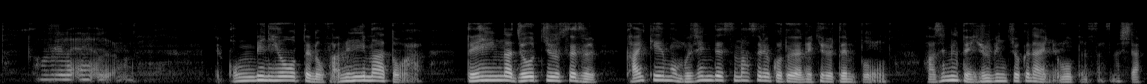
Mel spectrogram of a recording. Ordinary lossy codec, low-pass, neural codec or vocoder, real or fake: none; 7.2 kHz; autoencoder, 22.05 kHz, a latent of 192 numbers a frame, VITS, trained on one speaker; fake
